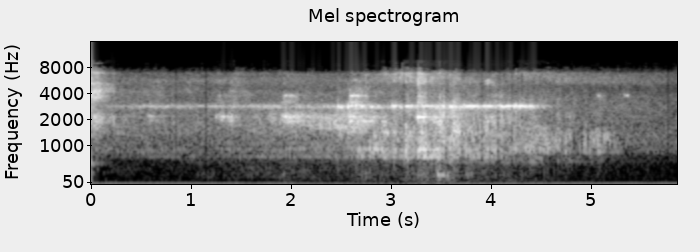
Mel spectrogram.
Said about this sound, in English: Um, there's a train coming by. Hold on.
